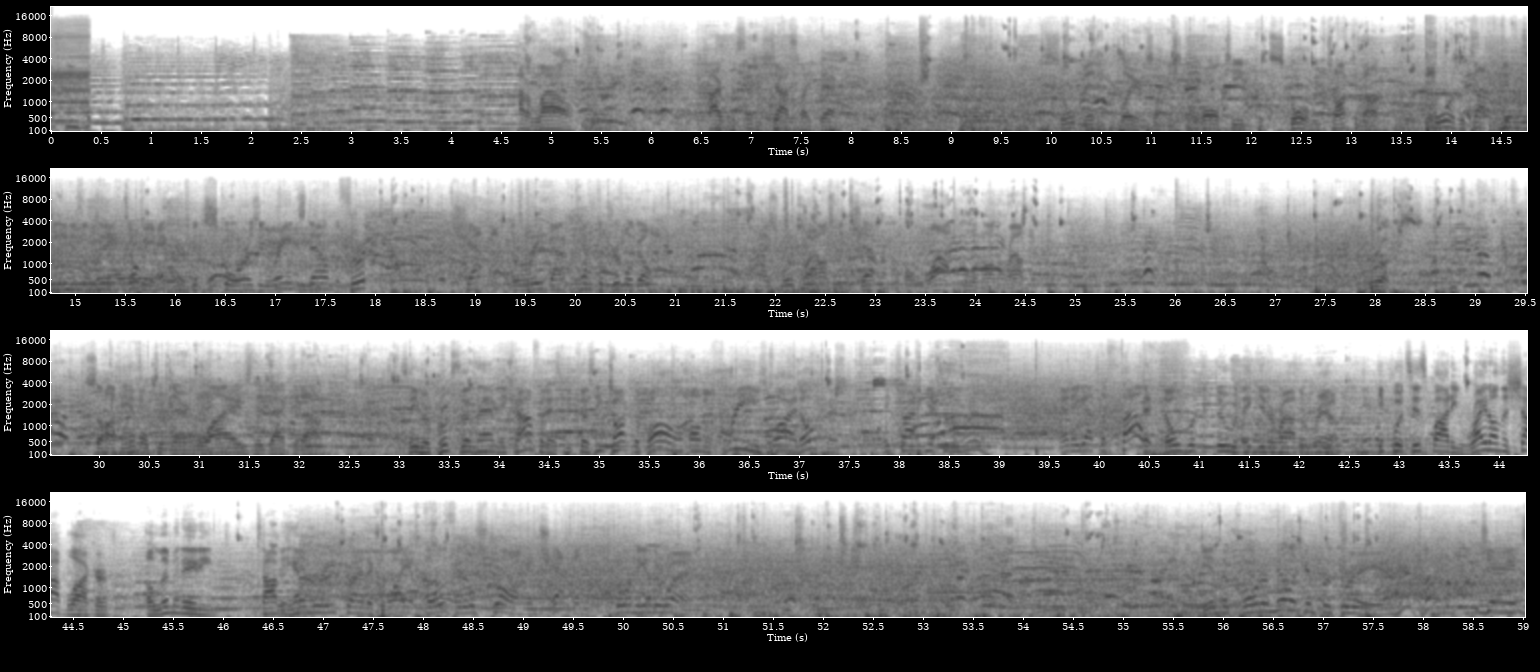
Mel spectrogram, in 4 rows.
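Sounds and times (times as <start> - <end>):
crowd hubbub: 5.4 - 36.0, 47.1 - 59.0
sneaker squeaks: 7.9 - 14.3, 17.9 - 29.8, 32.2 - 34.1, 36.5 - 39.0, 46.0 - 48.6, 49.7 - 58.0
basketball bouncing on hardwood: 20.8 - 22.4.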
